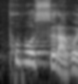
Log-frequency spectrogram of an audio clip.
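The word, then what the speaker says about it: φόβος: 여기서 경외라고 번역된 헬라어 단어는 포보스라고 읽는데 막 무서움에 떠는 공포심이 아니에요.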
